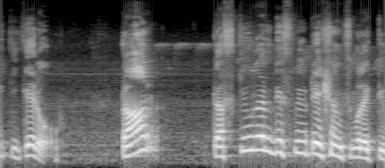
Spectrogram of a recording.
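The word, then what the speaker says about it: Cicero: আর ও ভুল করেছি অনেকে সিসেরো উচ্চারণ করেন এখানে যাই হোক লাতিন উচ্চারণ হচ্ছে কিকেরো তার টাস্কিউল ডিসপিউটেশনস বলে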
